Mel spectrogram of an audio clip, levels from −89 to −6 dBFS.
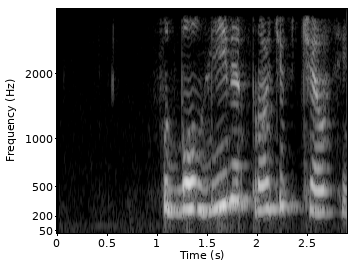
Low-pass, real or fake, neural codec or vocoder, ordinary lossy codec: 3.6 kHz; real; none; AAC, 24 kbps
